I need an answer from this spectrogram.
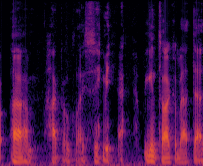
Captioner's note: laughs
